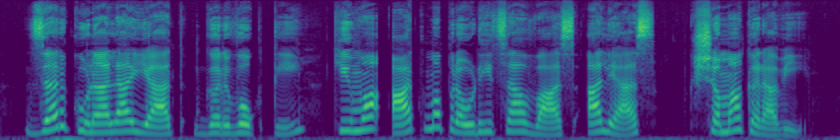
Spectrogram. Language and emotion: Marathi, neutral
